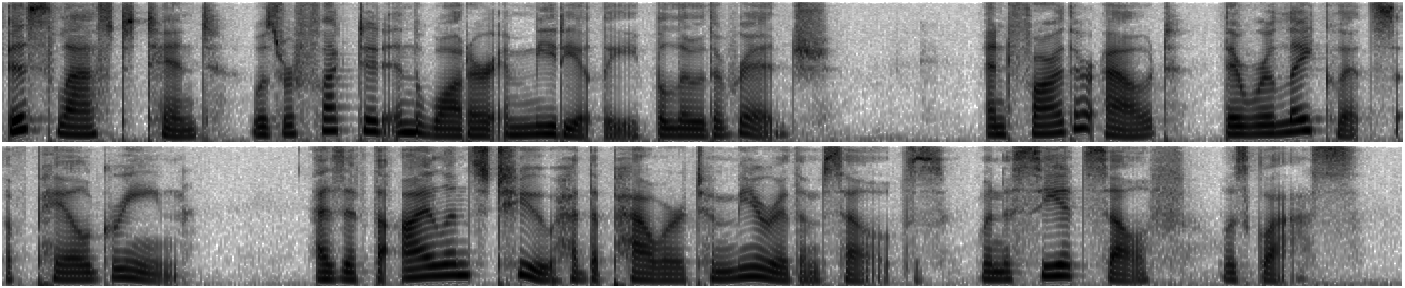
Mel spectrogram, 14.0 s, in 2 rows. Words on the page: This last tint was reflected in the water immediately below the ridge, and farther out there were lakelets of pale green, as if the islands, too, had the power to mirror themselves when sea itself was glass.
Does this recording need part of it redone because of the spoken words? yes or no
yes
